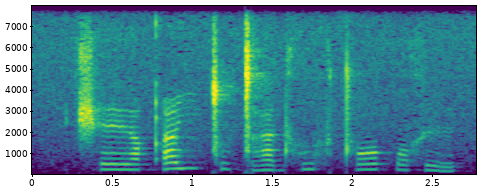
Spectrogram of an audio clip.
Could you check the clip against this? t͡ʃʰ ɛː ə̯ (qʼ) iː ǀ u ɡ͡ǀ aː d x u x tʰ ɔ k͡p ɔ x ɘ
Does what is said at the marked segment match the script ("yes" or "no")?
yes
